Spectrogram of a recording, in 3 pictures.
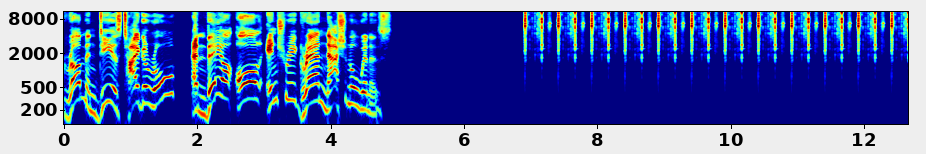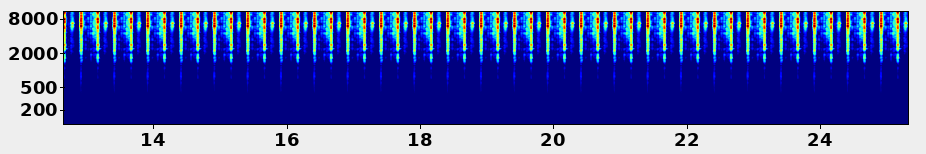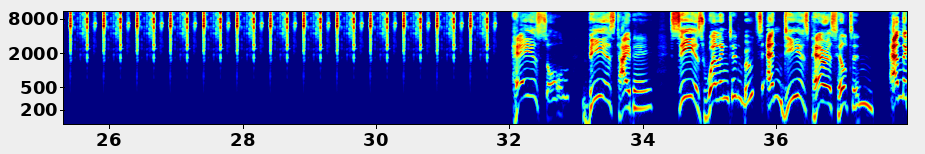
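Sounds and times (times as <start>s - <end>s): clock ticking: 6.9s - 31.9s.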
